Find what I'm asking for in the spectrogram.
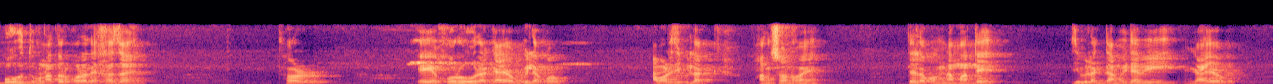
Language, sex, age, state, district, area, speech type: Assamese, male, 45-60, Assam, Goalpara, urban, spontaneous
